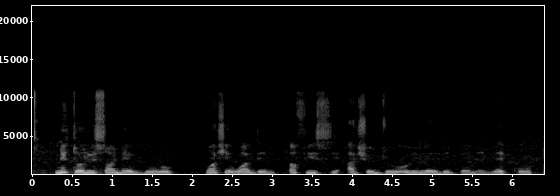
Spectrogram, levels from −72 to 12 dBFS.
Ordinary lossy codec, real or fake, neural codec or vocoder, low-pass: Opus, 64 kbps; real; none; 10.8 kHz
